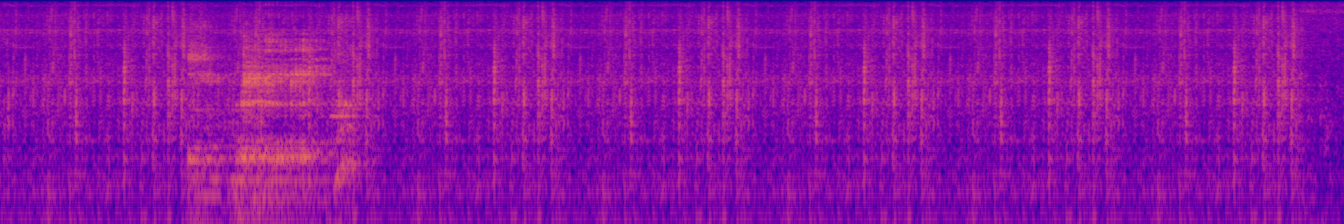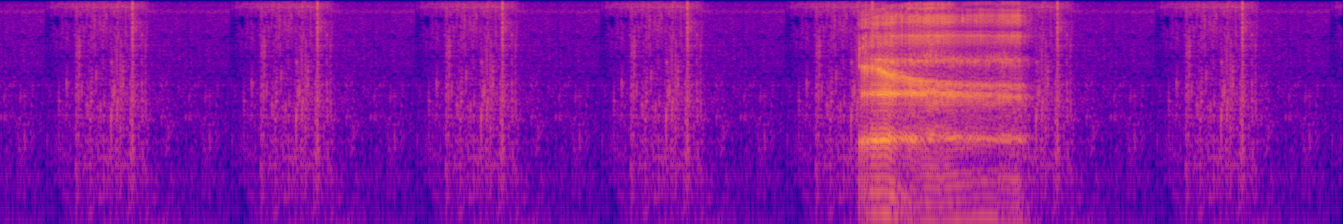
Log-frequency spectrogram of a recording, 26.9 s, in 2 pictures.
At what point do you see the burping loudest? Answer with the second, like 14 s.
22 s.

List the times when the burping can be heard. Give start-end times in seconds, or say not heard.
1.9-3.6, 22.0-23.8.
